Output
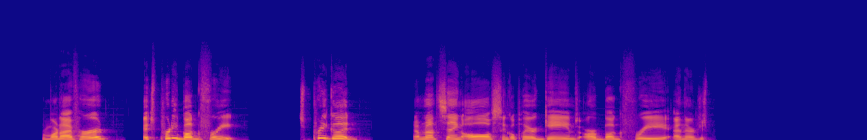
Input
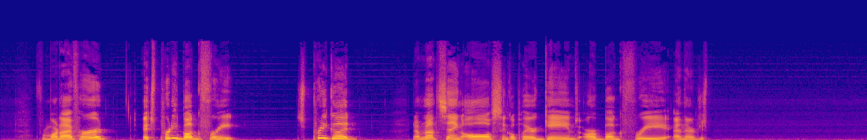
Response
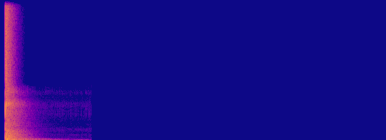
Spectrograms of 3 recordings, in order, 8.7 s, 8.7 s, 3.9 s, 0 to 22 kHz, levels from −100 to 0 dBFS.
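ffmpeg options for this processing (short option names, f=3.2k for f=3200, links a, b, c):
-af "highpass=140,lowpass=5.7k,agate=range=-39dB:threshold=-47dB:ratio=16:detection=peak,volume=-8dB"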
